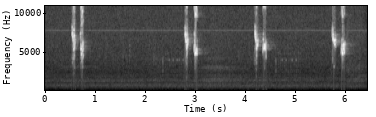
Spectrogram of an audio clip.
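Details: Young yellowhammer hidden in cover with a parent returning; four pairs of thin, high-pitched double notes spaced about one and a half seconds apart, steady and clear above low background noise.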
